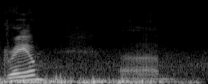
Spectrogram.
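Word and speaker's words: Graeme: My name is pronounced Graham. My mom named me, she's from England, and it's an English/Irish name, and it's spelt a little bit odd as well. It's not the G-R-A-H-A-M, right? It's G-R-A-E-M-E, and it's pronounced Graham. So pretty much like normal Graham, except it's spelled different.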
